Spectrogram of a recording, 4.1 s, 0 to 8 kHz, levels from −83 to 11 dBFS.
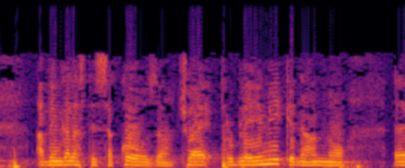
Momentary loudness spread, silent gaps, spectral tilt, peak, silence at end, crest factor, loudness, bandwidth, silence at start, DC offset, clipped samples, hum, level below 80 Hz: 8 LU; none; -9.5 dB/octave; 0 dBFS; 0 s; 8 dB; -9 LUFS; 6.4 kHz; 0 s; under 0.1%; 2%; none; -24 dBFS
